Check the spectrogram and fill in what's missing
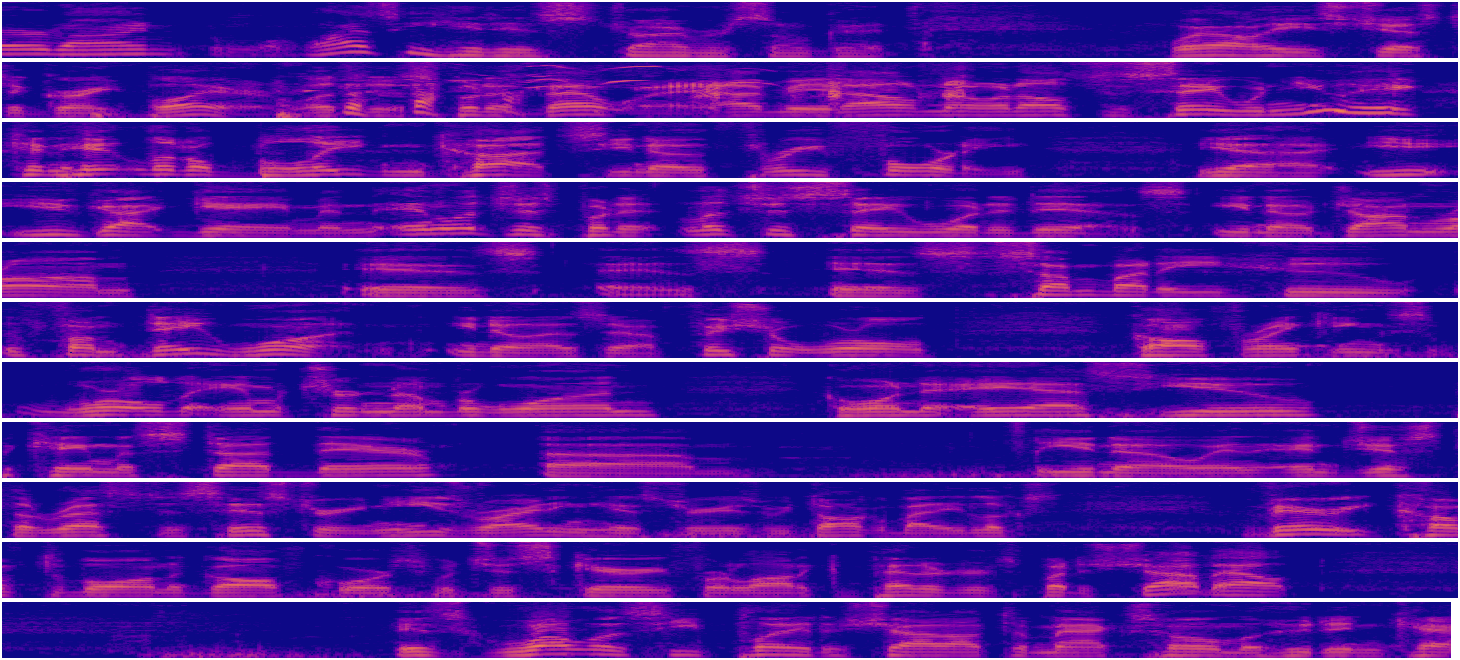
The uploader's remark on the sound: David Miller Memorial Golf Tournament LIVE From UMS Wright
